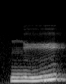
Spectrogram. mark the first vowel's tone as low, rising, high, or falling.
rising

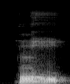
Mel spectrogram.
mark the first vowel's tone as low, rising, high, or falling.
low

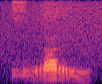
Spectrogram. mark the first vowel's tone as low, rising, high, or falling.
low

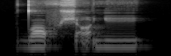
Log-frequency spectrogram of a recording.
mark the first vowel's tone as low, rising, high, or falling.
high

